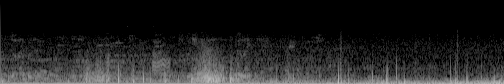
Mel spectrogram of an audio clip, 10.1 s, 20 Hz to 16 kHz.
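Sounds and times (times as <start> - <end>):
wind rumbling on microphone: 1.6 - 10.0.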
